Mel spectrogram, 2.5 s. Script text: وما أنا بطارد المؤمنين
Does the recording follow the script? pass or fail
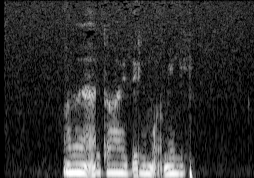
fail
